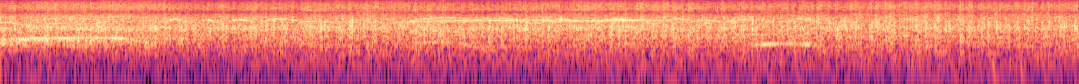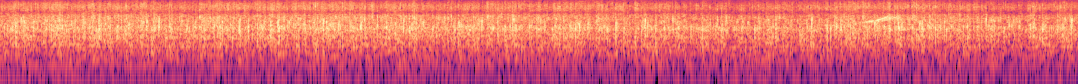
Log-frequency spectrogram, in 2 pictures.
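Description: Studio concert audience applauding steadily after a song, with a few shouts and a whistle in the first few seconds.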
